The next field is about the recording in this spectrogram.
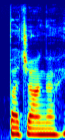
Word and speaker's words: Pachanga: how do you pronounce it? Pachanga? – Pachanga, yeah.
